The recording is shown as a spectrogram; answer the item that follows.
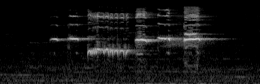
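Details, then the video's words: Orange-headed thrush song to provoke males into singing: a short burst of ringing whistles with a buzzy lower note, three quick rich sections in about two seconds. "Gunakan video ini untuk memancing birahi AM jantan, AM macet/malas bunyi langsung gacor"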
